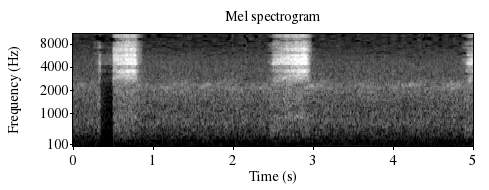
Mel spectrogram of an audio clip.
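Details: Barn owls in a nest at Audubon Starr Ranch Sanctuary at feeding time, 16 March 2011, morning: three harsh, breathy hisses, each about half a second long and roughly two seconds apart, over a faint steady background hiss.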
